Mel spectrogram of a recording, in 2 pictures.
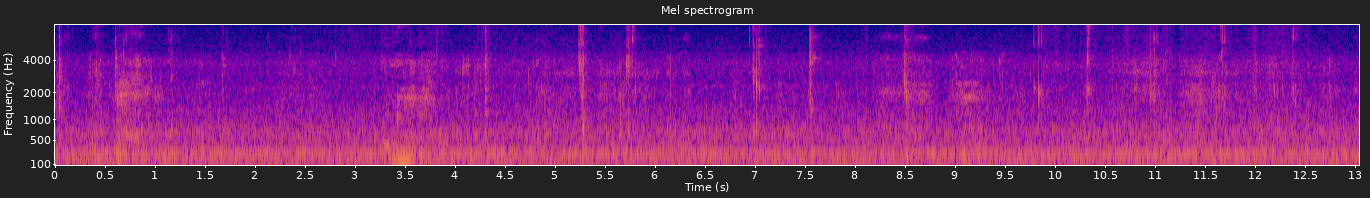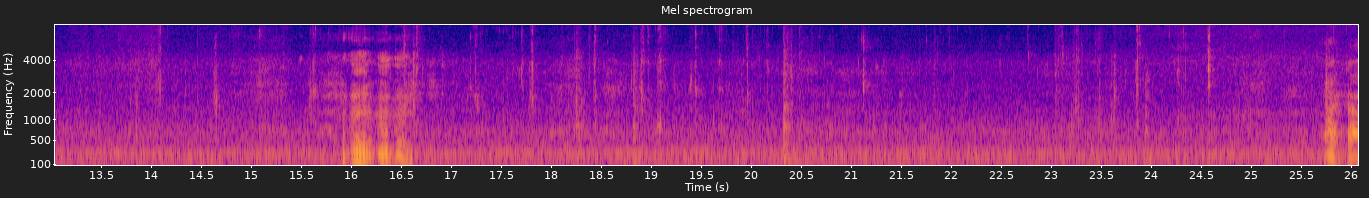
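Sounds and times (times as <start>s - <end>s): steady low hum: 0.0s - 26.0s
chewing with wet mouth clicks: 3.8s - 13.2s, 13.8s - 24.8s.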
